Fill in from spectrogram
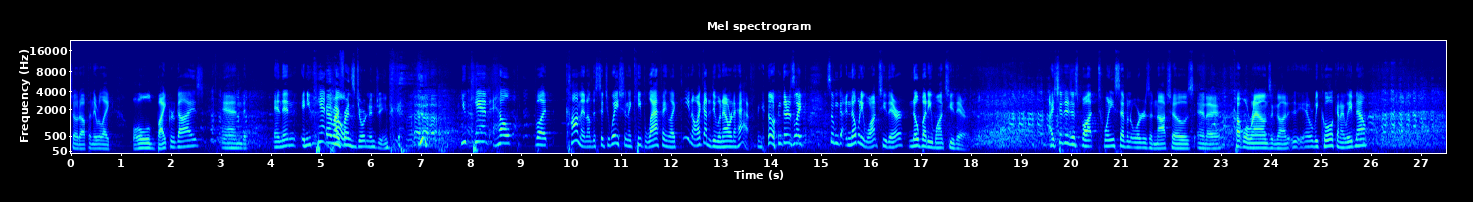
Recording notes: This show was recorded at The Bell House in Brooklyn, New York.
